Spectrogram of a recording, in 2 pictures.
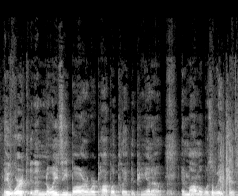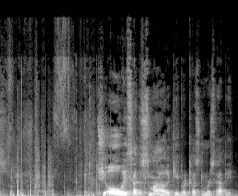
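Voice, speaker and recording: Male storybook reader, warm dark timbre, dramatic and deliberate delivery. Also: medium pitch, lively intonation, a little hiss or hum. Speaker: read-aloud reader. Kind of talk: storybook read-aloud, expressive narration.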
